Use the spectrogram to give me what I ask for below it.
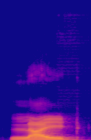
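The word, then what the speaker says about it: light: एच लाफ मतलब हसना एल आई जी एच टी लाइट मतलब रोशनी सी ओ यू जीी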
